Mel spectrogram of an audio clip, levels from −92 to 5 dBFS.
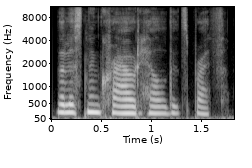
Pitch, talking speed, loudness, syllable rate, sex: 205 Hz, 195 wpm, -16 LUFS, 4.8 syllables/s, female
